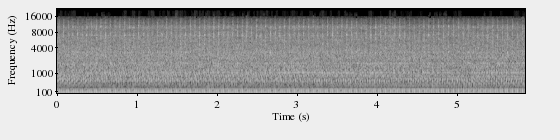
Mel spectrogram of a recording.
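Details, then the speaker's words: Simplicity tractor single-cylinder engine on a cheap Chinese replacement carburetor. It chugs at a steady, fast idle with no dips, about 500 rpm too high by ear. The owner plans to add a spring to make it idle properly. "that's what it sounds like anyway it's probably about five hundred rpms too high anyway"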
